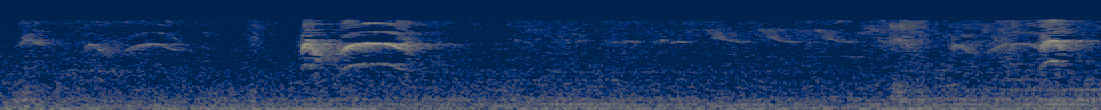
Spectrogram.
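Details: Great kiskadee giving one clear phrase of sharp, arched whistles, followed by fainter, similar notes near the end. Soft chirps are heard over a low hiss.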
